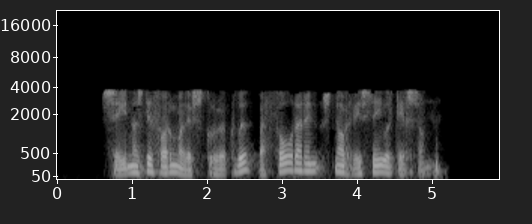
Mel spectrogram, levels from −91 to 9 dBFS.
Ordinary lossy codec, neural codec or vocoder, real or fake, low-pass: MP3, 24 kbps; codec, 16 kHz, 1 kbps, FreqCodec, larger model; fake; 3.6 kHz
